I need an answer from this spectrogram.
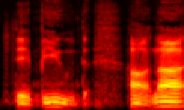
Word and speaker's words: debuted: 好，所以呢，这里讲到30年前那这个蝙蝠侠还有呢这个小美人鱼这两个他用斜体字表示这是电影的名字啊，像例如说跟书名是一样的，要斜体字。那他们怎么样？Came out in theaters，就是在戏院里面出现了，也就是他们上映了。那然后呢，同时 The Simpsons 啊，这个电视节目呢 debuted 啊，就是首次登场。啊，注意这个 T 是不发音的哈，所以它的过去式念 debuted。好，那 as 它以什么样的形式登场？首次登场呢？它是以在黄金时段啊，prime time 这黄金时段，通常是吃晚饭或吃完晚饭那段时段。好，它作为黄金时段的一个 sitcom，一个情境式的喜剧。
